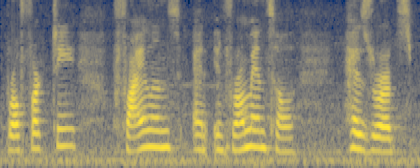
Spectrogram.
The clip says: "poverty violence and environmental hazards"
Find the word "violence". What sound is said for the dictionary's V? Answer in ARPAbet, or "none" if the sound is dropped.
F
